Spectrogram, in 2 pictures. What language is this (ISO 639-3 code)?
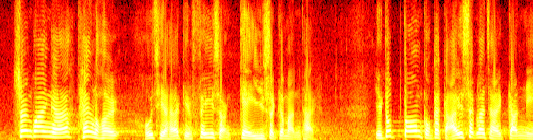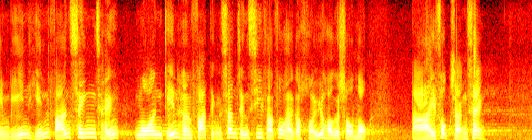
yue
